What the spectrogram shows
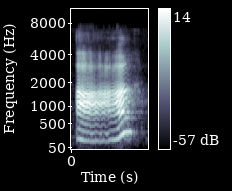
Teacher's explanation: your pitch will drop first and then it rises again to a higher level a high a higher pitch so the pitch value is 2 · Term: third toone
